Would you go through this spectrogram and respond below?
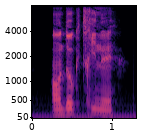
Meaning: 1. to indoctrinate 2. to teach; to instruct
- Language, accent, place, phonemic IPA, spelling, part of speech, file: French, France, Lyon, /ɑ̃.dɔk.tʁi.ne/, endoctriner, verb, LL-Q150 (fra)-endoctriner.wav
